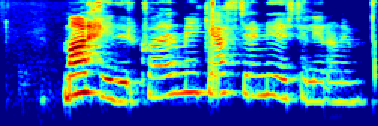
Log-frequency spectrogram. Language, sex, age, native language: Icelandic, female, 14, Icelandic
